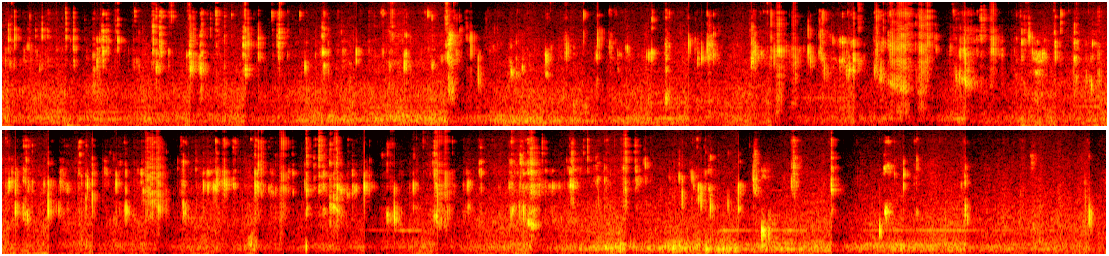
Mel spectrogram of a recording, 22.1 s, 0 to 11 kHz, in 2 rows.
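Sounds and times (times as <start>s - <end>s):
dog chewing raw meat: 0.0s - 22.0s.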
